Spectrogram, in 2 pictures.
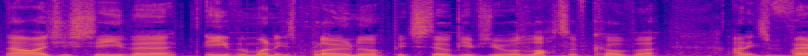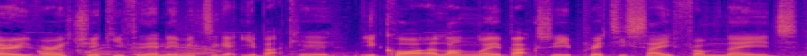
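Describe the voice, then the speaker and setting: Over game gunfire and explosions, a young male gaming commentator with a nasal, cold-affected voice gives tips at a quick, even pace. His voice is mid-range, he keeps saying "very, very", and there's slight background noise.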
